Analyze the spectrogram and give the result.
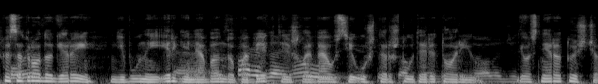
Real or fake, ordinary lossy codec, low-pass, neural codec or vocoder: real; AAC, 48 kbps; 10.8 kHz; none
